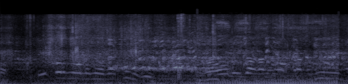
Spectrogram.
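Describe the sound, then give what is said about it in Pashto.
Turkeys gobble loudly and continuously as handfuls of corn kernels are thrown to them, many warbling calls overlapping into a dense, unbroken din. “فیل مرغانو هم د خوړو په لیدو سره شور جوړ کړي.”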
